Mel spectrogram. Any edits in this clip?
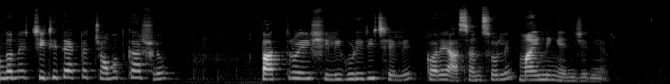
yes; 3 cuts; at 1.5 s, 4.2 s, 5.2 s

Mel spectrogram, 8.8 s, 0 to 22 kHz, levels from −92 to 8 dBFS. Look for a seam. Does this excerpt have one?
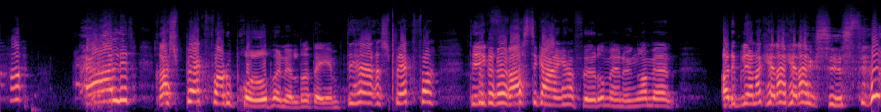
yes; 1 cut; at 7.8 s

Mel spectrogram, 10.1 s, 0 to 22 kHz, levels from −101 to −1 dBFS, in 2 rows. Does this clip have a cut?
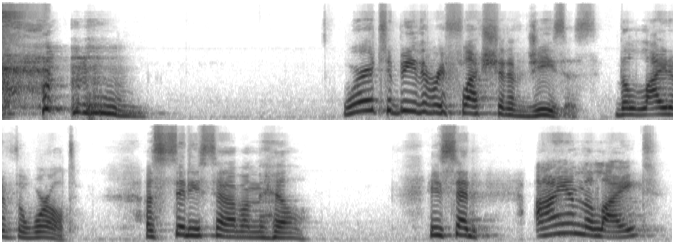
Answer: no; 0 cuts

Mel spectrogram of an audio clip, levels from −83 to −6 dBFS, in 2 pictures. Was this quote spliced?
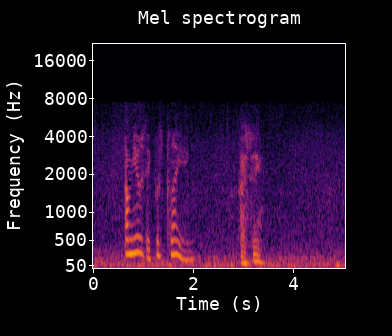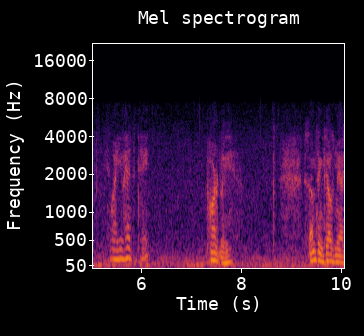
yes; 2 cuts; at 1.2 s, 5.4 s

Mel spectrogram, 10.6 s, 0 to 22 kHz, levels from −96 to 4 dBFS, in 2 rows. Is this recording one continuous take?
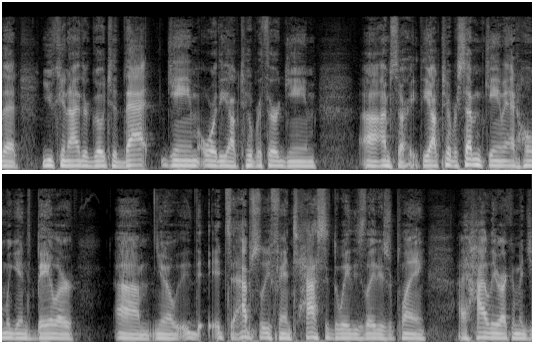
yes; 0 cuts

